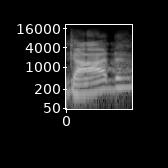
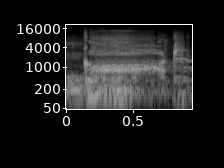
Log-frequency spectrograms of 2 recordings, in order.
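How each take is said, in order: First: The word is said short and plain. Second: The word is stretched out and lengthened. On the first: The person is somewhat religious. "they're semi-religious" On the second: The person is very religious. "they're very religious; the longer his name gets in pronunciation"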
